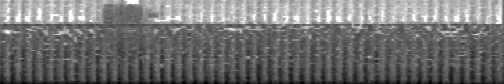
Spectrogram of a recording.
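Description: A helicopter's rotor chops rapidly and steadily close by.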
